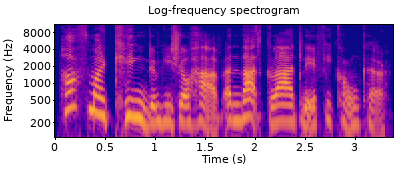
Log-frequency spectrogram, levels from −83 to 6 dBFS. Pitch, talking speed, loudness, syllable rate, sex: 215 Hz, 215 wpm, -17 LUFS, 4.7 syllables/s, female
